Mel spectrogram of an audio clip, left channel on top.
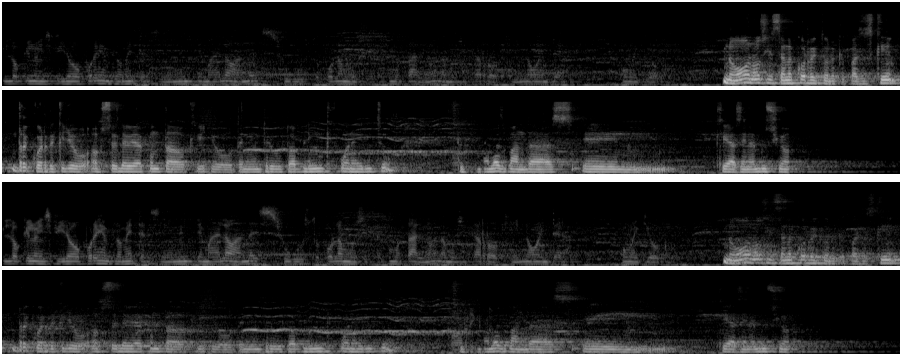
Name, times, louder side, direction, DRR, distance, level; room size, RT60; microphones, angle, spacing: voice 1, 0.0-6.7 13.4-13.9, right 3 dB, 55° right, 11 dB, 0.7 m, -47 dB
sound 1, 1.3-16.2, right 1 dB, 5° right, 1.1 m, -49 dB
voice 2, 7.2-15.7 16.1-16.9, left 5 dB, 55° left, 6 dB, 0.3 m, -29 dB
13.0 x 9.4 x 7.0 m, 2.4 s
head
